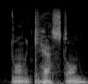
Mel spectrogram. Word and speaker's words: Gaston: name guess Leon Gaston is it like Gaston from like uh um Beauty and the Beast is that how the name is pronounced Gaston cast on okay so I'm reviewing some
